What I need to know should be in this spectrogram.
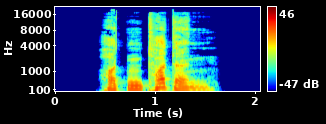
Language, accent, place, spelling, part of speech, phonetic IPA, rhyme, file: German, Germany, Berlin, Hottentottin, noun, [hɔtn̩ˈtɔtɪn], -ɔtɪn, De-Hottentottin.ogg
- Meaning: a female Hottentot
